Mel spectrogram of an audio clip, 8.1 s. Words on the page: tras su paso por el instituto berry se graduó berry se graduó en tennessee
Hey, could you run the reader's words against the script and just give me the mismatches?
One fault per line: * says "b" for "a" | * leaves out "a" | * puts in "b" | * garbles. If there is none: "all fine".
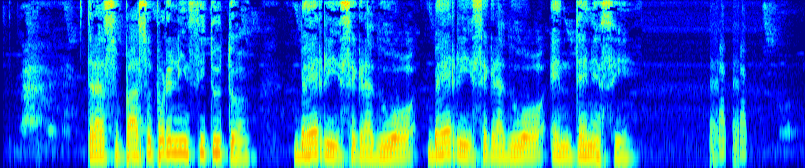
all fine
